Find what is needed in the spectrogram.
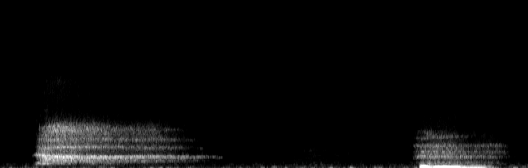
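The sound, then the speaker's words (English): Two deep breaths, each a long, soft, airy rush of air, separated by a quiet pause. The second breath is slightly louder and shorter. “Let's take two nice deep breaths, please.”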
